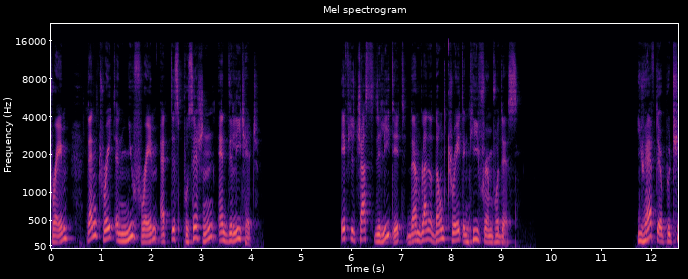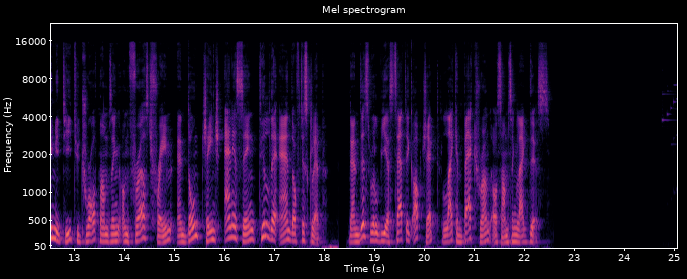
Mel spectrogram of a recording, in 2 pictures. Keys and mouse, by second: 3.3 click, 3.7 x, 5.7 click, 7.4 click, 7.7 x, 11.9 ctrl+Tab, 12.7-22.2 drag.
